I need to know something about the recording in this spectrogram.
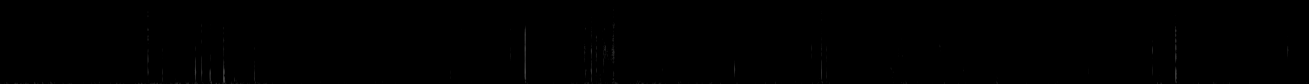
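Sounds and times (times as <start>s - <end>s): plastic bag crinkling: 5.7s - 6.6s, 8.8s - 9.8s.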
